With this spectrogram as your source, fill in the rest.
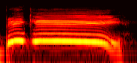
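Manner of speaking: very high, loud shout of a pet name; high-pitched excited yell of a nickname. Retold or imitated. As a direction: holler it across the room like a delighted relative. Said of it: "if they just yelled".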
